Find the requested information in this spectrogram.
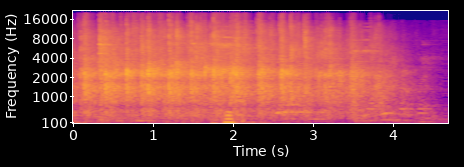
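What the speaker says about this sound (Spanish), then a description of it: "Pues un aplauso" Applause from the audience at a library conference talk, a dense burst of clapping that holds steady and then fades out toward the end, with some voices mixed in.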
